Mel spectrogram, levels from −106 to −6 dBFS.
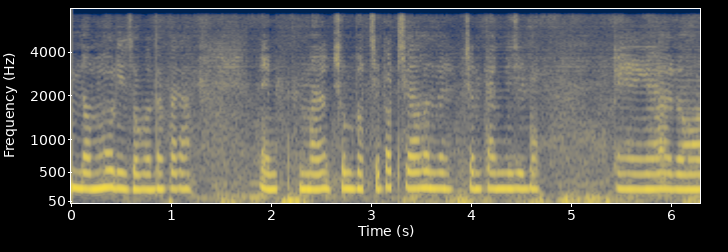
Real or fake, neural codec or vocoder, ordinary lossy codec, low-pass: fake; codec, 44.1 kHz, 2.6 kbps, DAC; none; 7.2 kHz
